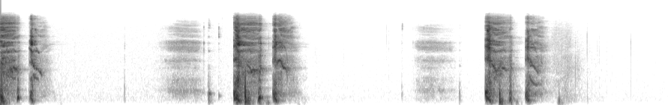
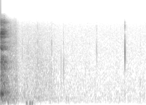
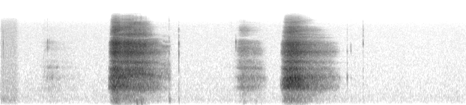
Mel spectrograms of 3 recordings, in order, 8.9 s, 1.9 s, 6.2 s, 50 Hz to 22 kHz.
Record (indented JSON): {
  "three_cough_length": "8.9 s",
  "three_cough_amplitude": 18667,
  "three_cough_signal_mean_std_ratio": 0.27,
  "cough_length": "2.0 s",
  "cough_amplitude": 2714,
  "cough_signal_mean_std_ratio": 0.19,
  "exhalation_length": "6.2 s",
  "exhalation_amplitude": 10924,
  "exhalation_signal_mean_std_ratio": 0.32,
  "survey_phase": "alpha (2021-03-01 to 2021-08-12)",
  "age": "45-64",
  "gender": "Female",
  "wearing_mask": "No",
  "symptom_none": true,
  "smoker_status": "Never smoked",
  "respiratory_condition_asthma": false,
  "respiratory_condition_other": false,
  "recruitment_source": "REACT",
  "submission_delay": "2 days",
  "covid_test_result": "Negative",
  "covid_test_method": "RT-qPCR"
}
